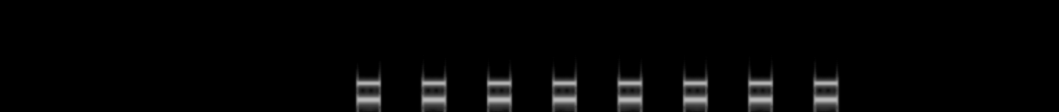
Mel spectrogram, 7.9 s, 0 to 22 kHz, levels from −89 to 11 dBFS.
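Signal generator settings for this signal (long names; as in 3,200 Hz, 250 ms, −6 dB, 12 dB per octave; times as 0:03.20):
tone pair in a cadence 337 Hz, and 1,020 Hz, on 0.17 s, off 0.32 s, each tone −15 dBFS 3.67 s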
